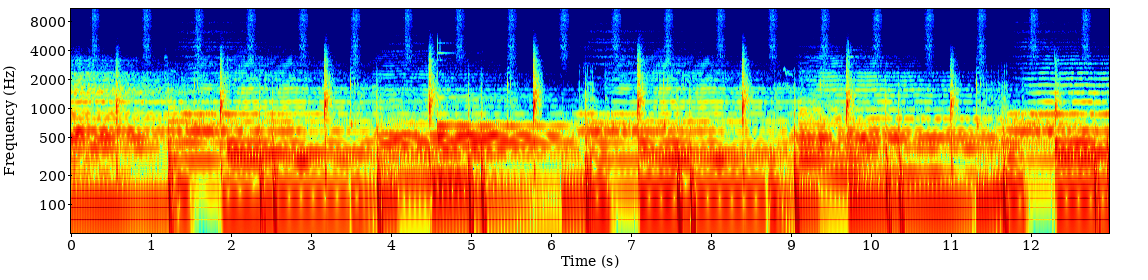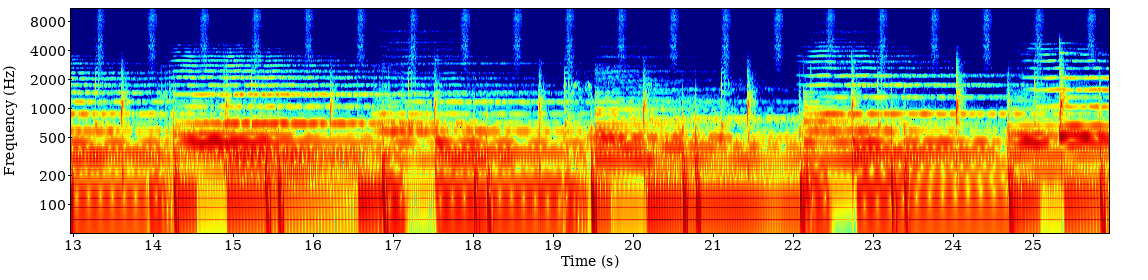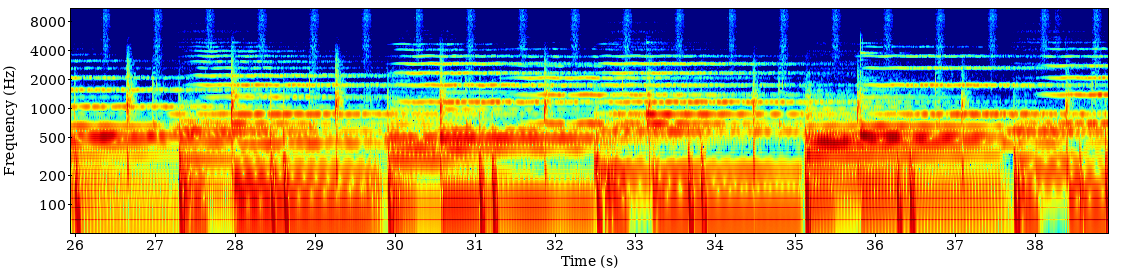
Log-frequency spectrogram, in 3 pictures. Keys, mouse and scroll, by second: 1.2-38.9 drag.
